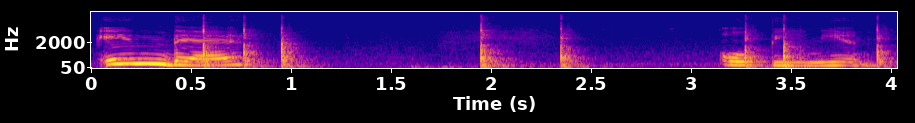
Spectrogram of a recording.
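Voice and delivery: word by word with long pauses; slow dictation. Real, not acted. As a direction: dictate it slowly as if writing it out. Writing out an example sentence slowly. (धीरे-धीरे, एक-एक शब्द रुककर लिखवाते हुए)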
